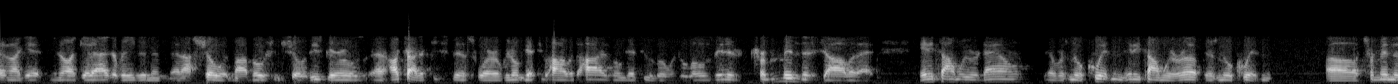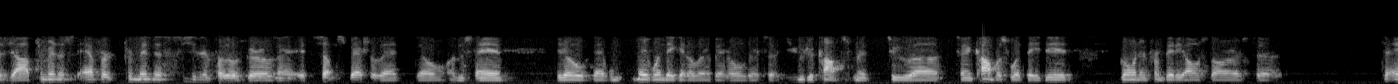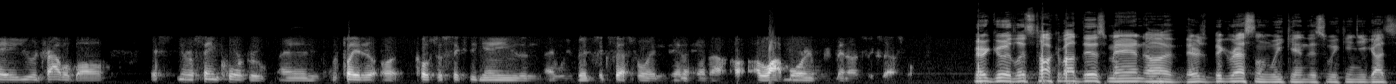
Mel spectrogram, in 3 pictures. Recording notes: we go to the phone lines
